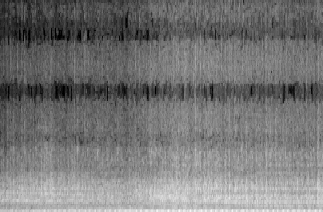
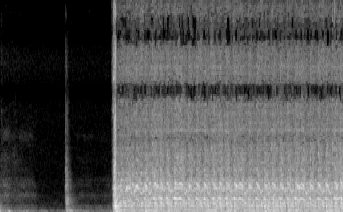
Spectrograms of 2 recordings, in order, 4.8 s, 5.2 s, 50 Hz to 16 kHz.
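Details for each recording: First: 1992 Ford F-250 7.3 diesel, 4WD 5-speed, supposedly rebuilt engine, on its first start after sitting since 2004. The engine settles into a steady, even idle with a regular low clatter and no misses, sounding healthy. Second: 1992 Ford F-250 4x4 7.3 diesel, 5-speed, supposedly rebuilt engine, sitting since 2004, two mismatched batteries, first start attempt: after a quiet spell starter cranks at an even churning beat about three a second, never catching; no ether used.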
